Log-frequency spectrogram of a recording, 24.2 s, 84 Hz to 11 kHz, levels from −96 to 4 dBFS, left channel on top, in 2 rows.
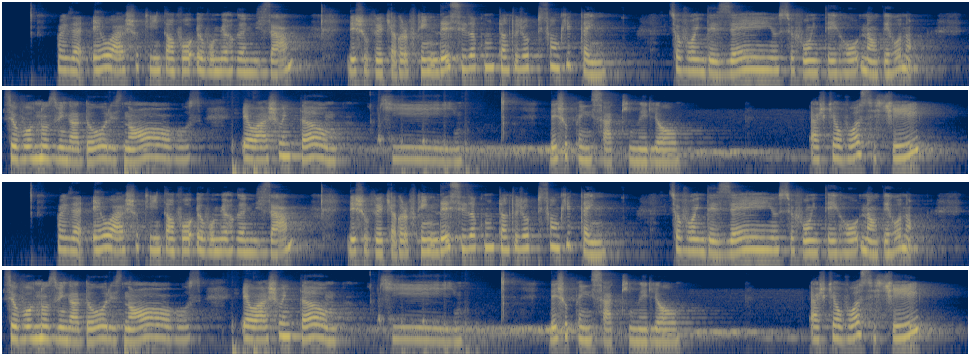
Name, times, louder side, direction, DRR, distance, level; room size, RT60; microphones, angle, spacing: voice 1, 0.7-7.6 8.3-11.4 11.7-16.3 16.8-17.9 18.9-20.6 22.2-23.6, right 1 dB, 10° right, 13 dB, 0.4 m, -27 dB
Whoosh swoosh swish, 13.0-18.5, left 1 dB, 15° left, 1.0 m, -47 dB
sound 1, 15.8-22.3, right 1 dB, 65° right, 4.2 m, -43 dB
23.0 x 9.8 x 5.8 m, 1.4 s
head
